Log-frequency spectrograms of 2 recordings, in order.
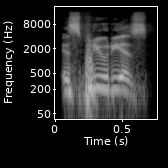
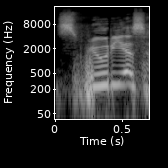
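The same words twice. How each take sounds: First: An extra vowel is added before the s sound. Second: The word starts directly with the s sound.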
